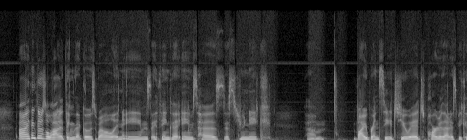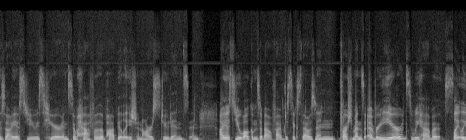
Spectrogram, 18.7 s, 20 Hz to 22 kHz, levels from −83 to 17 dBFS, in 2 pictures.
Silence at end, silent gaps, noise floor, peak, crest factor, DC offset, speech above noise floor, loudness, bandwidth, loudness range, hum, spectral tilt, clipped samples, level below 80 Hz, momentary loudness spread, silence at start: 0 s; none; -51 dBFS; -2 dBFS; 16 dB; under 0.1%; 34 dB; -17 LUFS; over 20 kHz; 4 LU; none; -4.5 dB/octave; under 0.1%; -62 dBFS; 10 LU; 0.4 s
